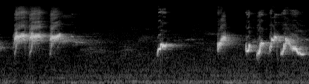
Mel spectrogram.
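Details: Provoking song of a red-whiskered bulbul used to train caged birds: three strong clear whistles, a lone downslurred note, then a quick tumbling run of five or six bright phrases.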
